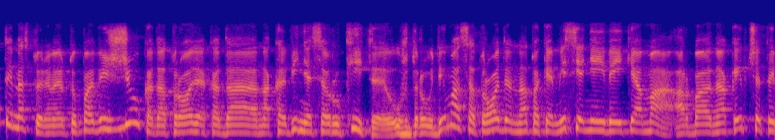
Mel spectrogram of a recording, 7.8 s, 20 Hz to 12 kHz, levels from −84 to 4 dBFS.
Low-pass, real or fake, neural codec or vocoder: 7.2 kHz; real; none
